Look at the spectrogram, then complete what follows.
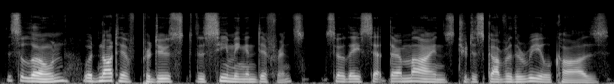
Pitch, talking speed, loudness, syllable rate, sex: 130 Hz, 185 wpm, -18 LUFS, 5.5 syllables/s, male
